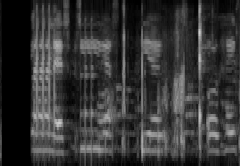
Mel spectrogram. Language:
Icelandic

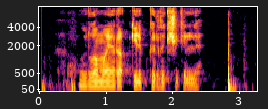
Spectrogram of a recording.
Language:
Bashkir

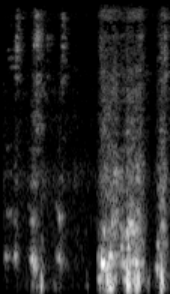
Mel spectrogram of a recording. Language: Chinese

